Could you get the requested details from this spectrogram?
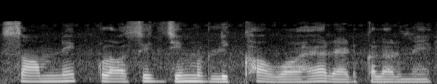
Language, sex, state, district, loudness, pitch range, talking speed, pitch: Hindi, male, Uttar Pradesh, Shamli, -16 LUFS, 120-140 Hz, 125 wpm, 130 Hz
